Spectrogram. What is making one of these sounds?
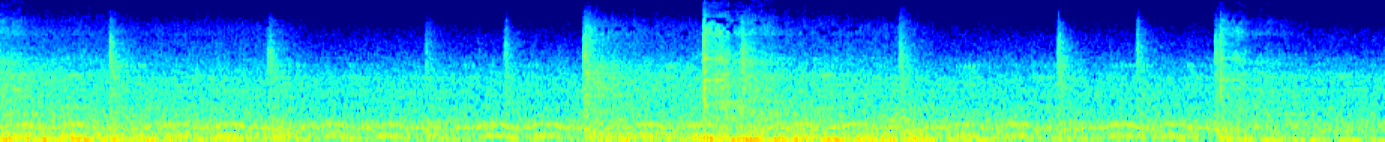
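A game countdown timer ticks once a second.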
